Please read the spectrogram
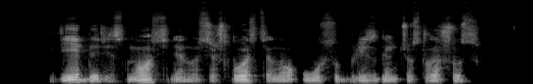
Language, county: Lithuanian, Vilnius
